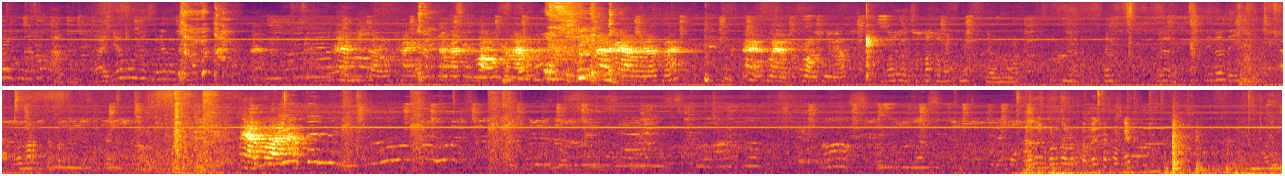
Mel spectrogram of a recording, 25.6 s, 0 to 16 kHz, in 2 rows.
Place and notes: Myrtle Ave, Brooklyn, NY, USA - M Train - Myrtle Wyckoff to Forest Avenue
Sounds from the M Train.
Short ride from Myrtle Wyckoff to Forest Avenue.
5 April 2018, 13:20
